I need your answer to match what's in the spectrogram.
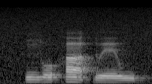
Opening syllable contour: low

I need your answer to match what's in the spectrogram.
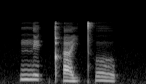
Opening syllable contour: falling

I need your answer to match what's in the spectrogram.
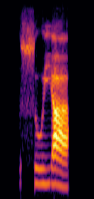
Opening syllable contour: high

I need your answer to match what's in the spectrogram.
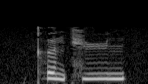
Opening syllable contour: falling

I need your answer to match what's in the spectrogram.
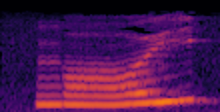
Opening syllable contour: rising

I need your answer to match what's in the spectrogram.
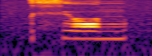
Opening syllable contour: high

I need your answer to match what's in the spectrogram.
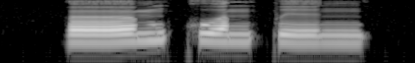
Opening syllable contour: rising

